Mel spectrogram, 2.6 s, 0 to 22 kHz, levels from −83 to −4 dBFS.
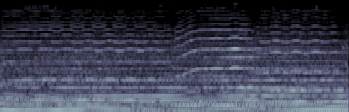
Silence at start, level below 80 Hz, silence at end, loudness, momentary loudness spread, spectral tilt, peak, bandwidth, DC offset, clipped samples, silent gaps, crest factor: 0 s; -44 dBFS; 0 s; -32 LUFS; 4 LU; -5 dB/octave; -18 dBFS; 17 kHz; under 0.1%; under 0.1%; none; 14 dB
